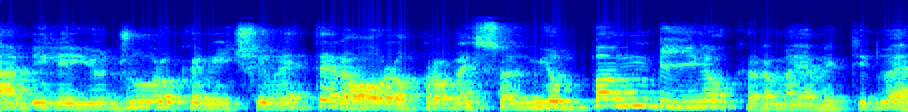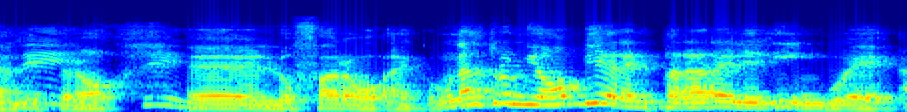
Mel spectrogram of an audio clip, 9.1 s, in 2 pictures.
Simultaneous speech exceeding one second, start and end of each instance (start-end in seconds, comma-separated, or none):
4.6-6.1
